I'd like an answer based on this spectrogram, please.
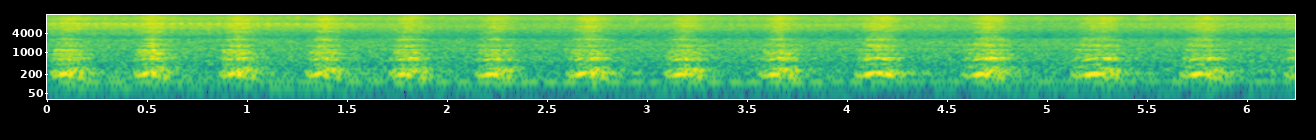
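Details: Natural jaguar voice, heard as a continuous rhythmic run of low, hoarse grunts, roughly two per second and evenly spaced, over a faint background hum.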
